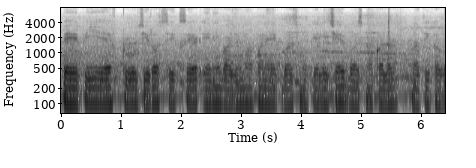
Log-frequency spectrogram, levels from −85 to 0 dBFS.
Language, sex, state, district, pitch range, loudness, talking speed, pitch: Gujarati, male, Gujarat, Gandhinagar, 95-105 Hz, -19 LUFS, 160 wpm, 100 Hz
